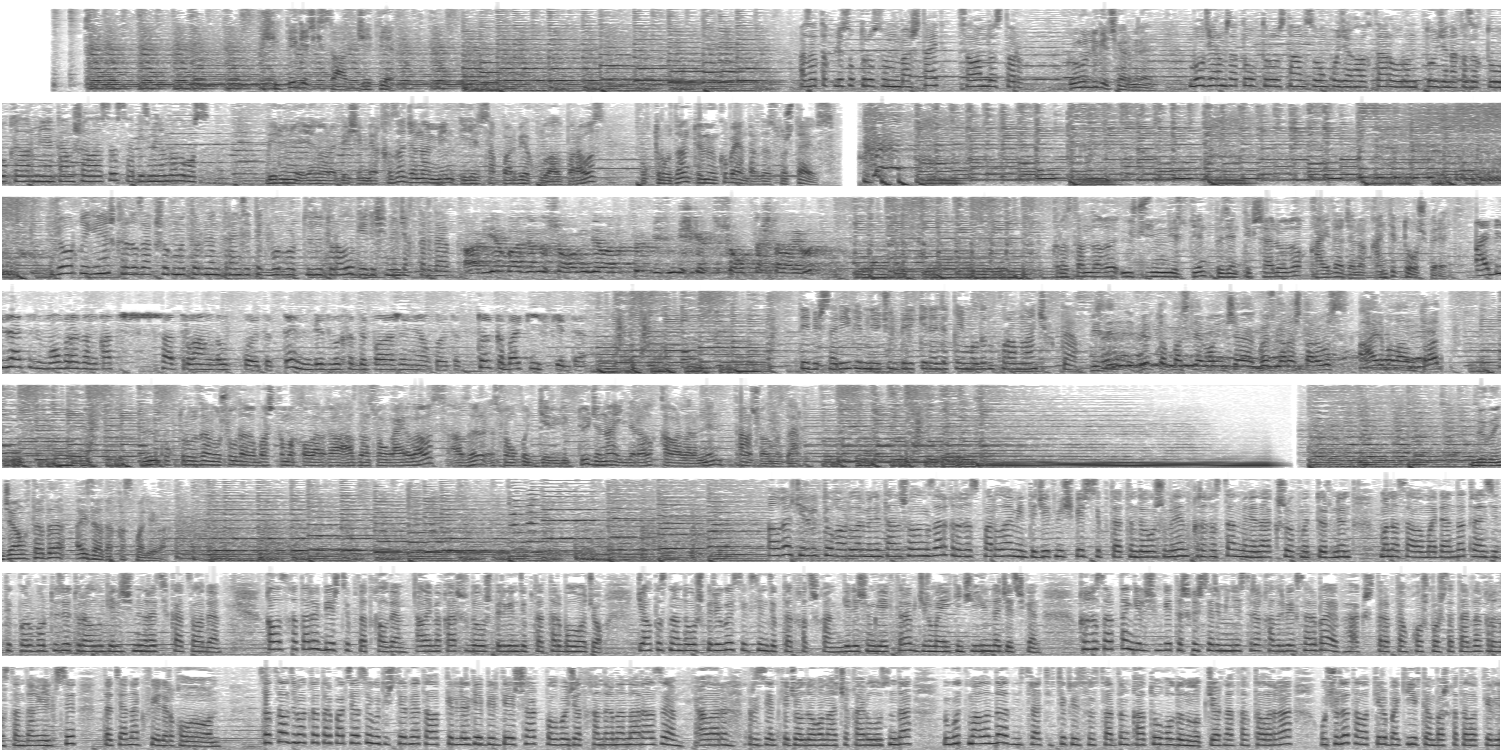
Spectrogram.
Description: "Азаттык үналгысынын" кыргызстандык жаштарга арналган бул кечки алгачкы үналгы берүүсү жергиликтүү жана эл аралык кабарлардан, репортаж, маек, баян жана башка берүүлөрдөн турат.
